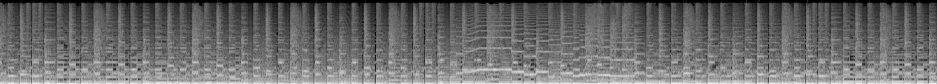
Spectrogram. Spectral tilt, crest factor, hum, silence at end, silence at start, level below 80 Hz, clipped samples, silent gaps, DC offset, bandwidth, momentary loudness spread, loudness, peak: -4.5 dB/octave; 8 dB; none; 0 s; 0 s; -18 dBFS; 0.8%; none; 40%; 19.5 kHz; 3 LU; -14 LUFS; 0 dBFS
